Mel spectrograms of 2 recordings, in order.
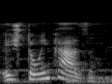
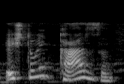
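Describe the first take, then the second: First: It is said as a flat, finished statement. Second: It is said with surprised, enthusiastic astonishment.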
